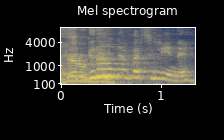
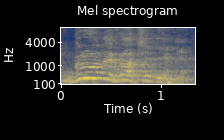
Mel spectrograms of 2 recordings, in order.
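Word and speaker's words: Grüner Veltliner: Eu quero ver tu pronunciares essa uva, Márcia. Gruner Veltliner. Gruner Veltliner.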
